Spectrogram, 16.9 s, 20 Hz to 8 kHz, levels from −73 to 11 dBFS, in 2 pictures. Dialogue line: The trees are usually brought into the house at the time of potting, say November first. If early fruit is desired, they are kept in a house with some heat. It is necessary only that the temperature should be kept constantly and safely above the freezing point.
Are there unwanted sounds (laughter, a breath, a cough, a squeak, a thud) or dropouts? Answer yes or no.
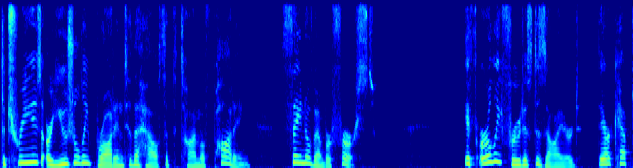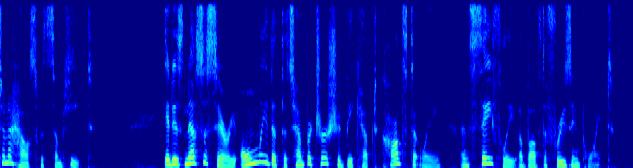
no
